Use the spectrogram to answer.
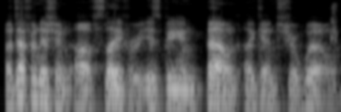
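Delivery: loud robotic recitation. Acted. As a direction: recite the definition like a machine. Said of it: "the robot voice".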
